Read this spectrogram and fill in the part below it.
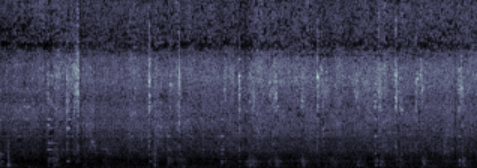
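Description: Prawns, potatoes, onion and parwal fry with chili powder and salt in a pan, giving a steady close sizzle broken by soft scraping stirs at a regular pace.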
